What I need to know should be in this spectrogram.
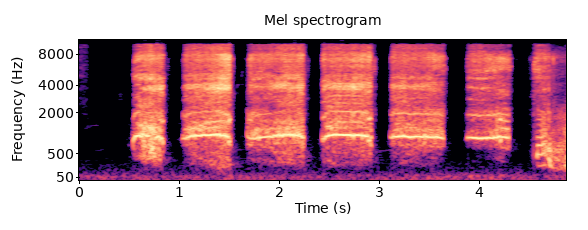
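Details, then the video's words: Lesser bandicoot rat calling from a cage trap in rice fields at Na Lao, Nong Khu Phai, recorded live in 2569 as a lure to draw rats from burrows: six harsh, buzzy, evenly spaced squawks with a steady tonal core, each about half a second long. "ต้นฉบับเสียงต่อหนูพุกใหม่ล่าสุด หนูอีตั้นชุดที่2 ร้องเรียกหนูในกรงเพล็กดักหนู"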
